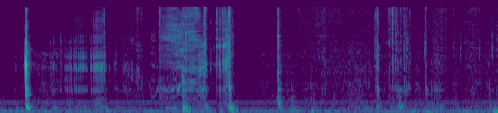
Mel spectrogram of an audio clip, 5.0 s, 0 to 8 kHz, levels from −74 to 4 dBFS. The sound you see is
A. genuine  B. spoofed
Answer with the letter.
A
